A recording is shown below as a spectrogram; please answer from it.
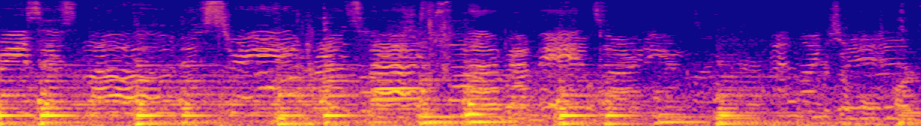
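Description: Folk song sung by a woman to banjo accompaniment: a steady rhythm of plucked banjo notes under the singing voice.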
